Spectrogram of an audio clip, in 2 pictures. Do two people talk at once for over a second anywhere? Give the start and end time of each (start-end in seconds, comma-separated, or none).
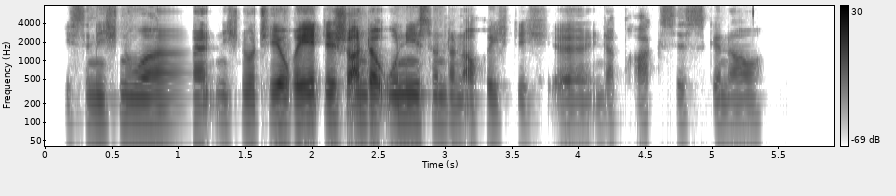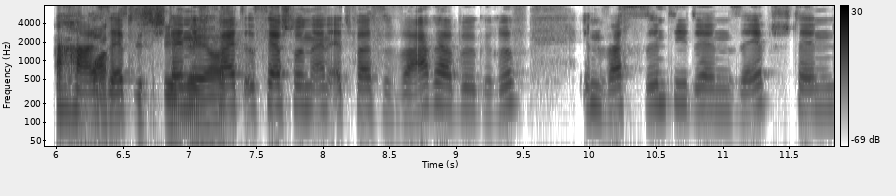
6.0-7.3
